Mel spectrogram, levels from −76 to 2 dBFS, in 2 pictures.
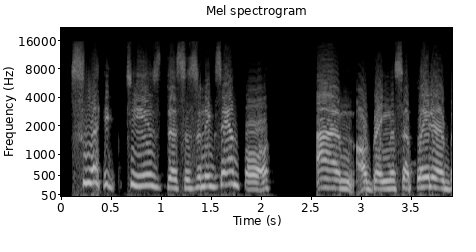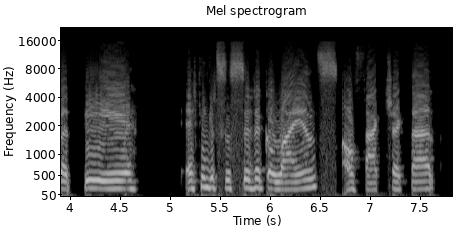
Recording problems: distortion; heavy; 5 dB below the speech

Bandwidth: 15.5 kHz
